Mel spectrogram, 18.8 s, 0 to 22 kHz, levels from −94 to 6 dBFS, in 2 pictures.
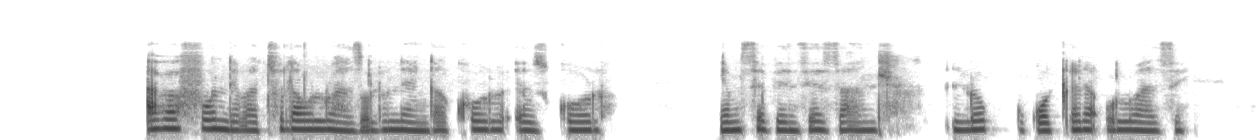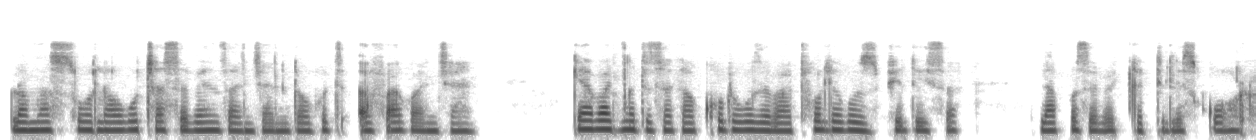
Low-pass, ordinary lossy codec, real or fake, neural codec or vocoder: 7.2 kHz; Opus, 64 kbps; real; none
